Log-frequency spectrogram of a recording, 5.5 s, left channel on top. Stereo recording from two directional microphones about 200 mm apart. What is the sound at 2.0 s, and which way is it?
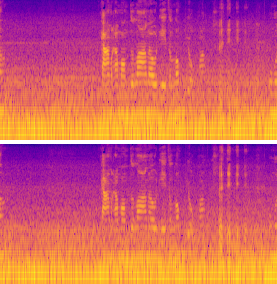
Speech, centre (ahead or behind).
